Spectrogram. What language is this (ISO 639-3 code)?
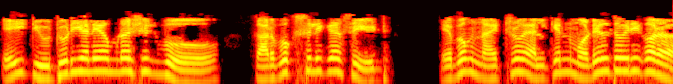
ben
